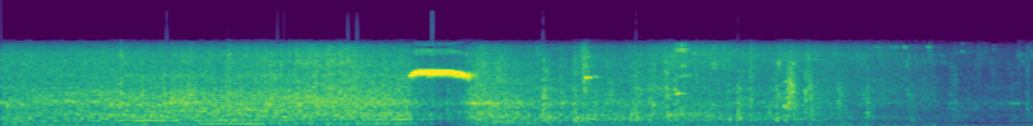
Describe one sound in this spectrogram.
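A train rumbles and clatters along the tracks, slowly fading.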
